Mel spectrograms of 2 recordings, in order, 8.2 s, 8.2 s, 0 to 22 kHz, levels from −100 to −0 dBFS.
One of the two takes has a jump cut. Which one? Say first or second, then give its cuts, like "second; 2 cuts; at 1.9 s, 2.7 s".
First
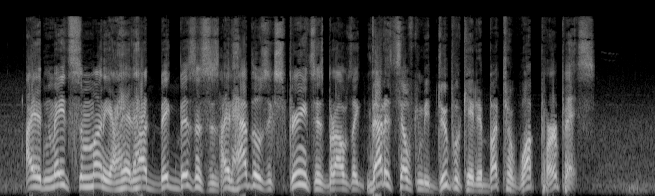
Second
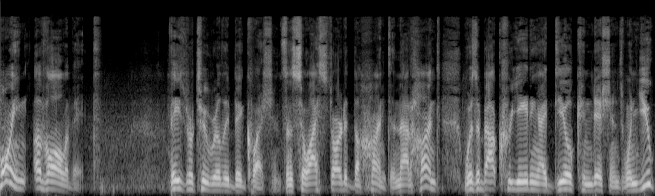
first; 2 cuts; at 2.7 s, 4.5 s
